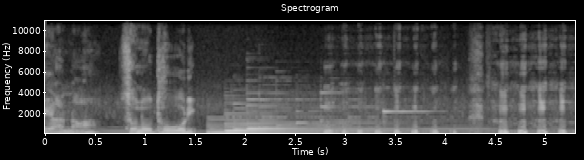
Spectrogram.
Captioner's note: heh heh heh…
